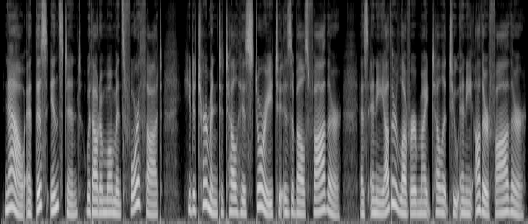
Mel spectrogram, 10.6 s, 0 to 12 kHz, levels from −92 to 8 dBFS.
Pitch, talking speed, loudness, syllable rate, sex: 195 Hz, 155 wpm, -18 LUFS, 4.8 syllables/s, female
